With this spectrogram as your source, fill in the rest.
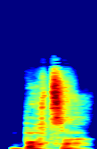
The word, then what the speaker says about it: butter: Or if you prefer, butter, yeah, in American English, but it's the stresses are still on the same syllable, whether it's butter with stressing with the t sound, or butter with American English.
